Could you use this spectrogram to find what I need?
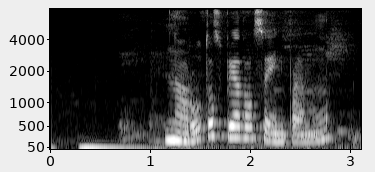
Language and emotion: Russian, neutral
